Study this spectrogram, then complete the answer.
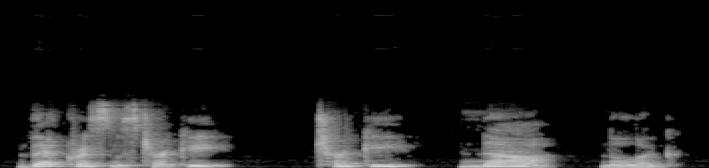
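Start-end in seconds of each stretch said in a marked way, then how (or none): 2.0-4.2 "na" stressed harder than normal. Teaching a phrase for Christmas turkey: extra stress on na. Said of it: "I'm putting more emphasis on na than is normal".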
